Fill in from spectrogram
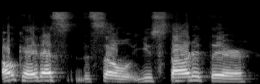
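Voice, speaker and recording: A man in his forties hosting a podcast interview, easygoing and quick to laugh. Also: a little high, darkish tone. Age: 40s. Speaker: podcast host. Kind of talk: casual interview chat.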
